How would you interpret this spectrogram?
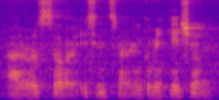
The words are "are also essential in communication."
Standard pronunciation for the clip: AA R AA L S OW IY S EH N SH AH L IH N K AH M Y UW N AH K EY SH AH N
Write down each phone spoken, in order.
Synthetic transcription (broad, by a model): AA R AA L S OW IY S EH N S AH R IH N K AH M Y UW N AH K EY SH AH N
